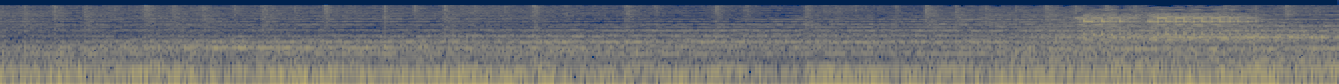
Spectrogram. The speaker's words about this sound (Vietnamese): Có tiếng chuông điện thoại, đó là dịch vụ trả lời tự động của ông.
